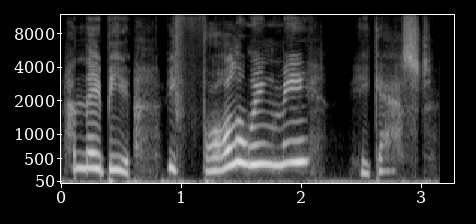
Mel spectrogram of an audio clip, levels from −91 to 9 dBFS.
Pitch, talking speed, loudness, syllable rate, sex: 325 Hz, 130 wpm, -15 LUFS, 5.0 syllables/s, female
